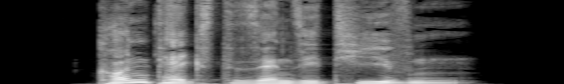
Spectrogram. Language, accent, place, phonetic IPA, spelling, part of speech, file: German, Germany, Berlin, [ˈkɔntɛkstzɛnziˌtiːvn̩], kontextsensitiven, adjective, De-kontextsensitiven.ogg
- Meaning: inflection of kontextsensitiv: 1. strong genitive masculine/neuter singular 2. weak/mixed genitive/dative all-gender singular 3. strong/weak/mixed accusative masculine singular 4. strong dative plural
